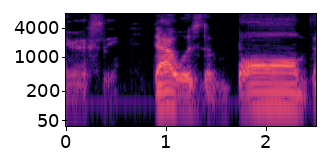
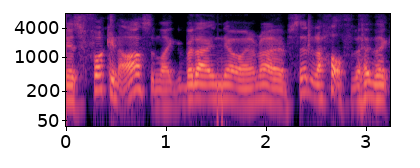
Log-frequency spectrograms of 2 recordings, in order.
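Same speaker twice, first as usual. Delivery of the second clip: ordinary delivery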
